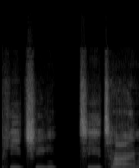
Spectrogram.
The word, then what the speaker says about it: Peachy Tyme: All you got to do is type in PEACHY TYME, and that's time spelled with a Y, TYME.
